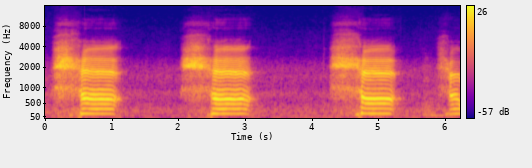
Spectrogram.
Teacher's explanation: بالکل حلق میں سے نکلتا ہے, یہاں حلق کے بیچ کے حصے سے نکلتا ہے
